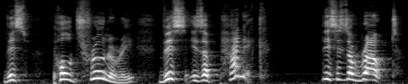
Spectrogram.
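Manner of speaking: high, loud scandalized scolding; indignant outrage. Acted. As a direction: scold the king for this cowardice. Mouse scolds the crew.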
